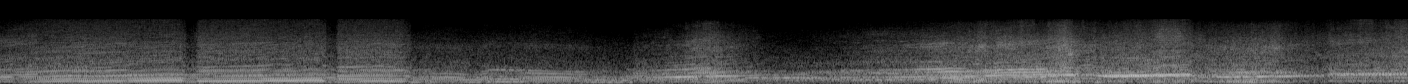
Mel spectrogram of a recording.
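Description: V8 Supercars race cars at Oran Park accelerating onto the front straight, loud engine notes climbing in pitch through several gear changes, with overlapping cars and a sustained roar and no talking.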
